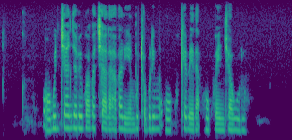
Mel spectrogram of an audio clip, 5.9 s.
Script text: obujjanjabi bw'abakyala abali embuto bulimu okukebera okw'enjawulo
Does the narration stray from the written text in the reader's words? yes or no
no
